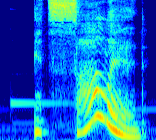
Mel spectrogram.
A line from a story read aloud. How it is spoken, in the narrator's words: she said in a hushed voice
